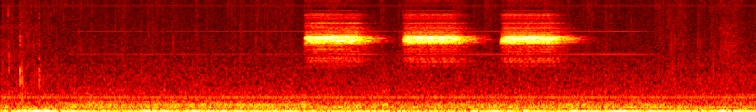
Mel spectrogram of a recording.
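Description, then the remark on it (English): Three loud, harsh alarm beeps, each about half a second long with short gaps between them, a shrill high-pitched tone like a smoke detector, sounding over a low steady background hum. “I, think the alarm sounds need to be uh, attentive, but also somewhat pleasing to the ears”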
